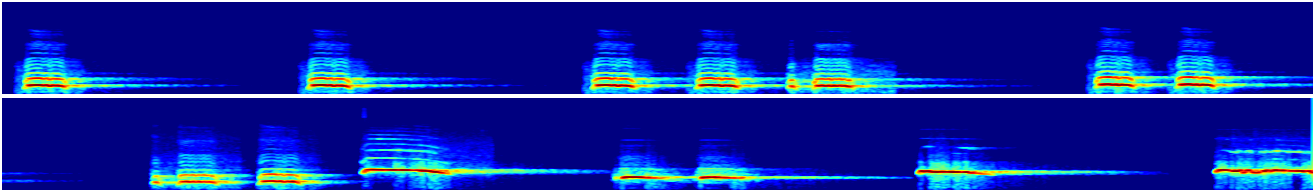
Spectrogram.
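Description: An owl hoots in short, deep calls, then in longer screeching cries.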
